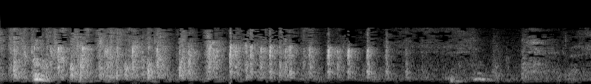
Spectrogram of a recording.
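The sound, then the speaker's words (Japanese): An audience applauds warmly to encourage and welcome a nervous speaker, a Christian newspaper reporter, dense overlapping claps swelling steadily and then thinning into scattered claps before fading out near the end. “ご本人緊張しておりますので、ちょっと皆さん励ましの拍手で歓迎してください。”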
